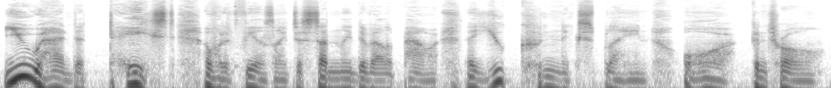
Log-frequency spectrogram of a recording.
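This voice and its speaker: Dark sorcerer-conqueror for ASMR fantasy audio , acted by a man: breathy husky voice, unhurried dramatic pauses, silky formal menace. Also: rumbling low, no echo, heavily acted. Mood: indignant, proud. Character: dark warlord sorcerer villain, commanding, mocking, coolly menacing. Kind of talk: ASMR fantasy villain roleplay.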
